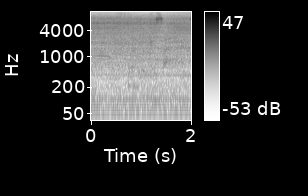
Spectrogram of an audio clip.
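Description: A tour bus's engine idling, a steady rumble with a hiss over it, and faint voices in the background.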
